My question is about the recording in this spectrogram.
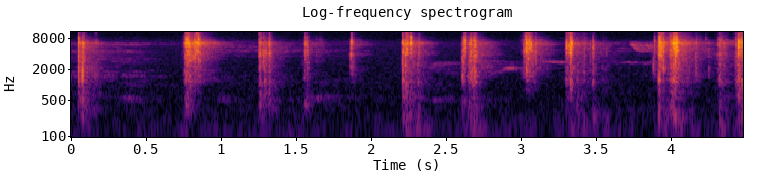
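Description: Hard plastic cases of carbide lathe inserts knocking and clicking together as they are handled and stacked: about a dozen sharp, irregular clicks.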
